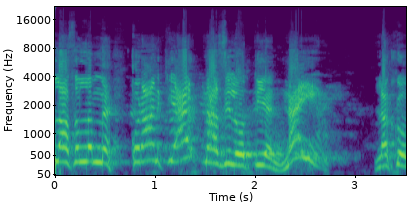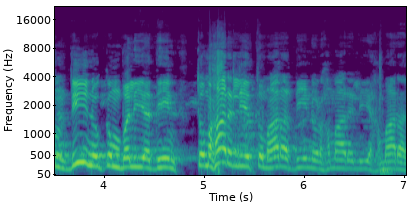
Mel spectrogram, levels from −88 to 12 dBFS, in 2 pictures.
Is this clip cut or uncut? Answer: uncut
